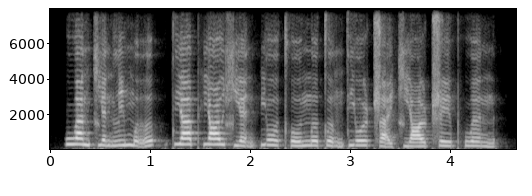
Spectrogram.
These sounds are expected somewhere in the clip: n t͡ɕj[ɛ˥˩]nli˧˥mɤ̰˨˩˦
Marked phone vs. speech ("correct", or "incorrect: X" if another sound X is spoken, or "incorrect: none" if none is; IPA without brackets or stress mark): incorrect: ɛ̰˨˩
